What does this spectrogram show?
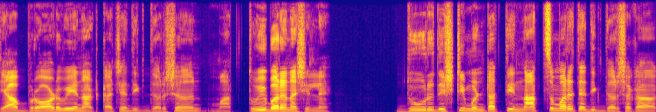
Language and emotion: Goan Konkani, disgusted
